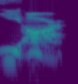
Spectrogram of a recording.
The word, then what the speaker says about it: Worcester: do that when it's just write Wister, right? And they're like, "What's that?" I'm like, "It's Worcester." Right?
